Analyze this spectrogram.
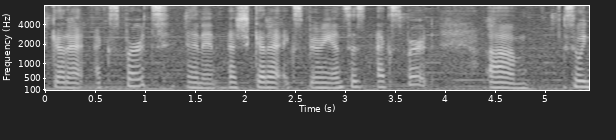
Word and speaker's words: Xcaret: an expert and an ash gotta experience as expert so when you see these parks with the X or the hotel with the X that X is pronounced ash just so you know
